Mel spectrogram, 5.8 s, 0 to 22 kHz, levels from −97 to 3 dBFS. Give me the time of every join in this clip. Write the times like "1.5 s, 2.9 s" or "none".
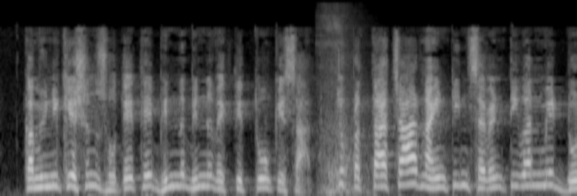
3.4 s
